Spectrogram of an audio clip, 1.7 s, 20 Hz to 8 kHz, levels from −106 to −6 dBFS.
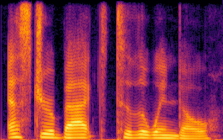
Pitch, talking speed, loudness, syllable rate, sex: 170 Hz, 180 wpm, -17 LUFS, 5.2 syllables/s, female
